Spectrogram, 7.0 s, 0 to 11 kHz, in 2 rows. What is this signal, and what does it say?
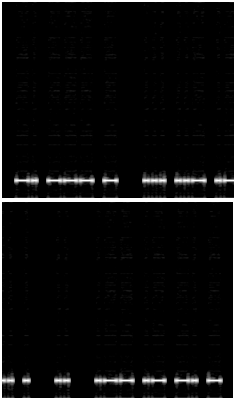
Morse code, heard as a keyed tone, about 20 wpm, 1000 Hz. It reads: NOT SURE I WANT
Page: New quotes every day in morse code at 20 Words per minute.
